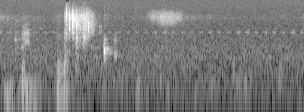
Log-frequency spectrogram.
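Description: Wet mouth noises close to the microphone: a few short lip smacks and tongue clicks, the loudest about half a second in.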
